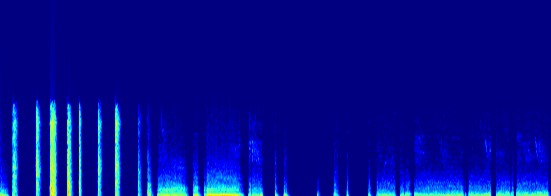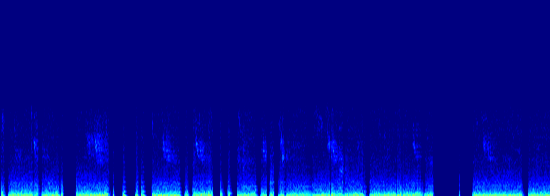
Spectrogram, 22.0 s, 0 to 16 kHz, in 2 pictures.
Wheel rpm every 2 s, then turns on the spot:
60, 20, 0, 0, 0, 0, 0, 0, 0, 0, 0.
none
